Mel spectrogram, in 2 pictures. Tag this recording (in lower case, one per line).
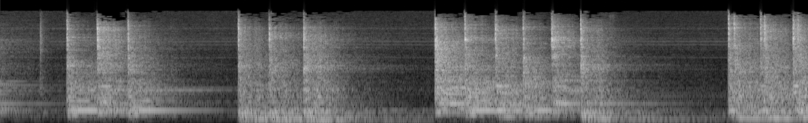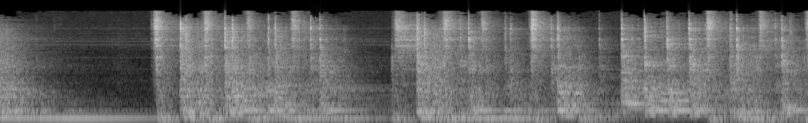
cymbal
music
drum
musical instrument
drum kit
